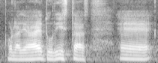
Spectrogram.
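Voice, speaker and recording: A woman with a dark, mellow voice works as a TV interviewer. She puts long questions in a formal, wordy way. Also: extremely low pitch, little pitch movement, moderate pace.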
